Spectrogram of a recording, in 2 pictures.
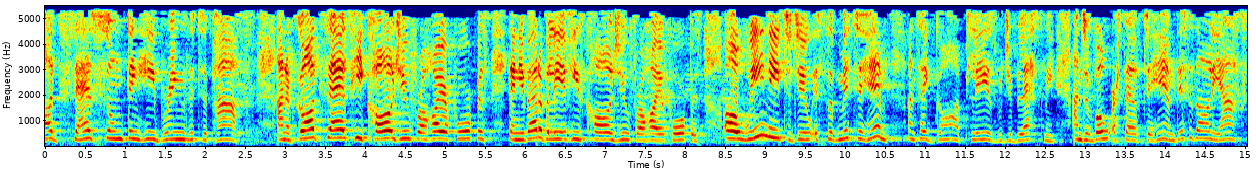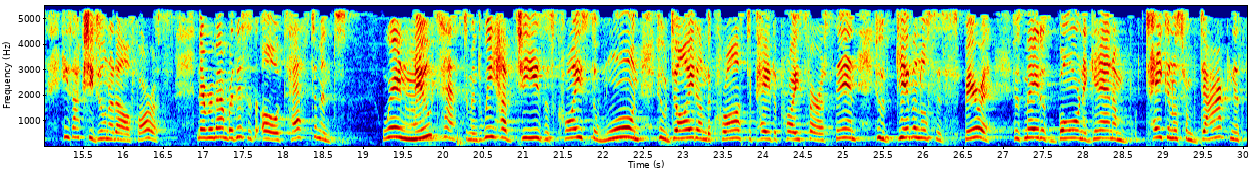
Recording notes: Recorded live in Liberty Church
